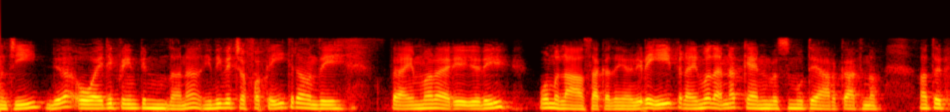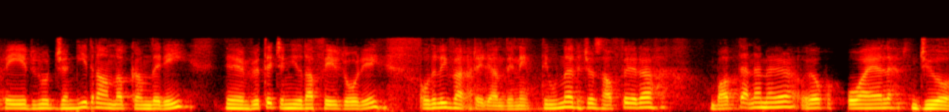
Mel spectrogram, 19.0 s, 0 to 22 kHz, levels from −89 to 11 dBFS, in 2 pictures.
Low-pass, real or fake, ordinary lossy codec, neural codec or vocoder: 5.4 kHz; fake; Opus, 64 kbps; codec, 16 kHz, 0.5 kbps, X-Codec, HuBERT features, trained on LibriSpeech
